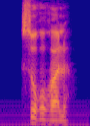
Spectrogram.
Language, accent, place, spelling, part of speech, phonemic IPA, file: French, France, Lyon, sororal, adjective, /sɔ.ʁɔ.ʁal/, LL-Q150 (fra)-sororal.wav
- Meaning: sororal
